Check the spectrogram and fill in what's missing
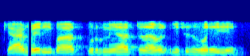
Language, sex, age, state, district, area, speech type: Urdu, male, 18-30, Bihar, Purnia, rural, conversation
